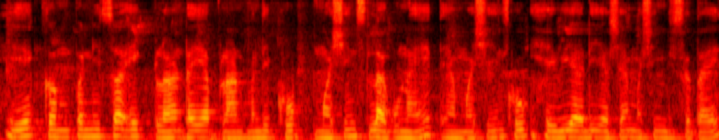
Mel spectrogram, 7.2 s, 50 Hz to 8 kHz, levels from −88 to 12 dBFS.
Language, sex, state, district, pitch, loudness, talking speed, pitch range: Marathi, male, Maharashtra, Pune, 130 Hz, -31 LUFS, 190 wpm, 125-140 Hz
